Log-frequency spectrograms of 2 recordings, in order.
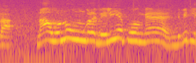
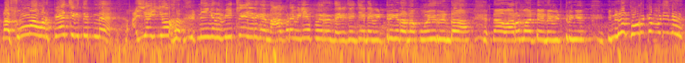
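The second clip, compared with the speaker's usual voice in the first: high-pitched, frantic pleading; panicked begging; 5 semitones higher than usual. Real, not acted. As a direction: beg to be let go in a rising panic. Begging ghosts, trapped at the door. (பயத்தில் கதறிக் கெஞ்சும் குரல்)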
